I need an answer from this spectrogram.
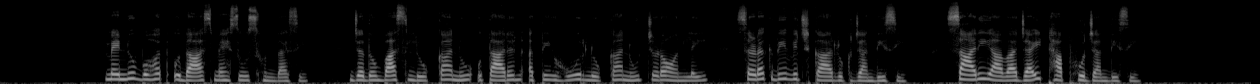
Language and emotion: Punjabi, sad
